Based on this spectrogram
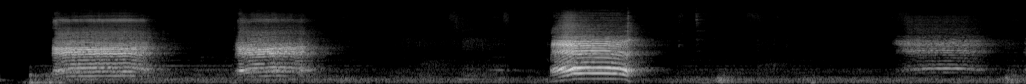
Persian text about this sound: جناب آقای بز همراه بچه عزیزش بزغال کوچولو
